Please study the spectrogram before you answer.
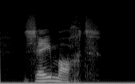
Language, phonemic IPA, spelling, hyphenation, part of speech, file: Dutch, /ˈzeː.mɑxt/, zeemacht, zee‧macht, noun, Nl-zeemacht.ogg
- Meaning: 1. a navy (sea force) 2. a naval power, a country or organisation with considerable military power at sea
